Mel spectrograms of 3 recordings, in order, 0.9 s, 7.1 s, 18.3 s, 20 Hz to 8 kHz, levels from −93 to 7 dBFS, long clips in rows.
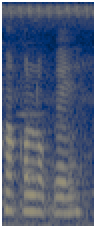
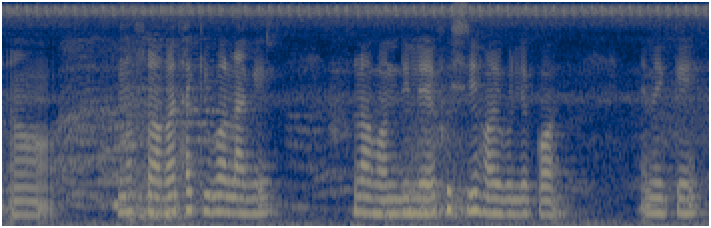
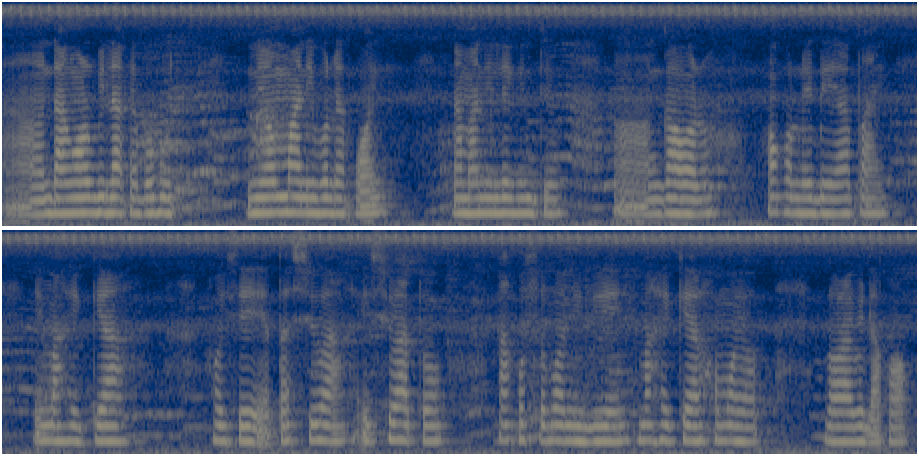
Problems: none marked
